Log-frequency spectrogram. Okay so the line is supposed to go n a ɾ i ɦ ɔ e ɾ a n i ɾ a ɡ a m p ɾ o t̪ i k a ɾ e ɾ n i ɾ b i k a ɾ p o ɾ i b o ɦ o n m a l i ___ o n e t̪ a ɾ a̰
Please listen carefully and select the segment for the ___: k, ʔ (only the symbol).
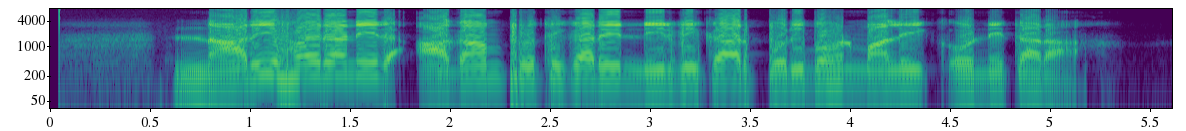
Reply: k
